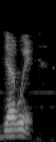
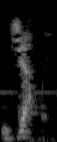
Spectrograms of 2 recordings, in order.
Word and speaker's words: Yahweh: Y hay que pronunciar Yahweh, no como viene escrito YHWH, porque es YHWH. Yahweh.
